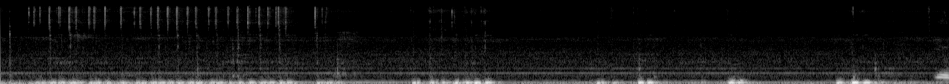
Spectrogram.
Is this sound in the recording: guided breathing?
no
